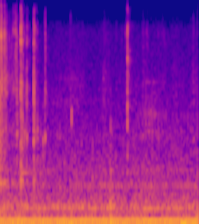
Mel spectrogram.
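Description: A few light clicks and taps as a metal tape measure is handled against a wooden loom frame: a sharper click at the very start, several small ones within the first half-second and one more past the middle, over a steady low hum.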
